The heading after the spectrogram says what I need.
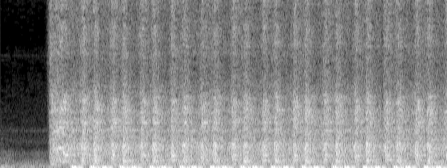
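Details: Ducati Monster with the factory cans cut off and straight-through pipes fitted: it catches quickly, then a loud, lumpy chug about three beats a second through the open pipes; a healthy twin idling without silencers.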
